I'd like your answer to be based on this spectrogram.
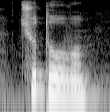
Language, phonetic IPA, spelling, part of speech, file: Ukrainian, [t͡ʃʊˈdɔwɔ], чудово, adverb / adjective, Uk-чудово.ogg
- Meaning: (adverb) wonderfully, marvellously; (adjective) wonderful, marvellous, great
